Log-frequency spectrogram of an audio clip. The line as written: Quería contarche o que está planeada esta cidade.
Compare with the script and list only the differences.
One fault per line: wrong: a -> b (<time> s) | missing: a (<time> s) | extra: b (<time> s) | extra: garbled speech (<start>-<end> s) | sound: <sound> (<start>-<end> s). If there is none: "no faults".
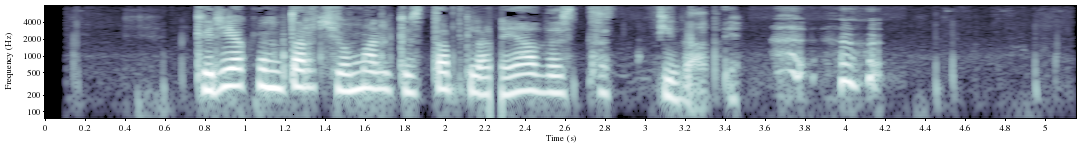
extra: mal (1.6 s)
sound: dropout (2.2-2.3 s)
sound: laugh (3.6-4.2 s)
